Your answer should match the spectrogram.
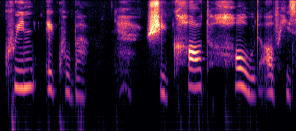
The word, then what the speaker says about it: Hecuba: She called H-E, I think H is not pronounced, does not pronounce, Hecuba, Hecuba, Queen Hecuba.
